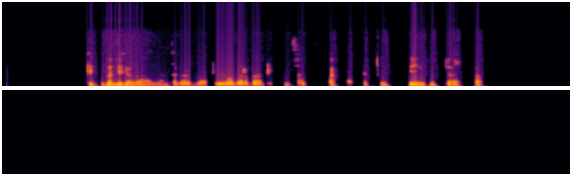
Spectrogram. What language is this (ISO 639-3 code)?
orm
